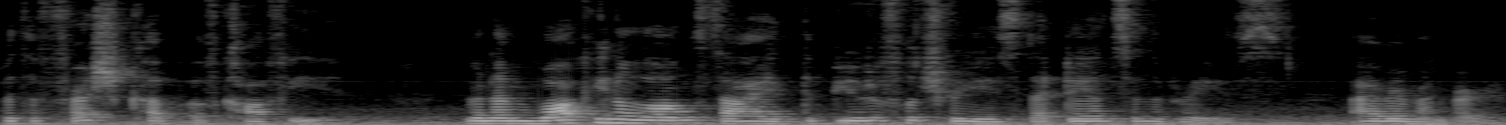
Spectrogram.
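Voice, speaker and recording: Audible room echo surrounds this recording. A woman speaks at a fairly slow pace. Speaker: vlogger. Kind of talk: casual chat.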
